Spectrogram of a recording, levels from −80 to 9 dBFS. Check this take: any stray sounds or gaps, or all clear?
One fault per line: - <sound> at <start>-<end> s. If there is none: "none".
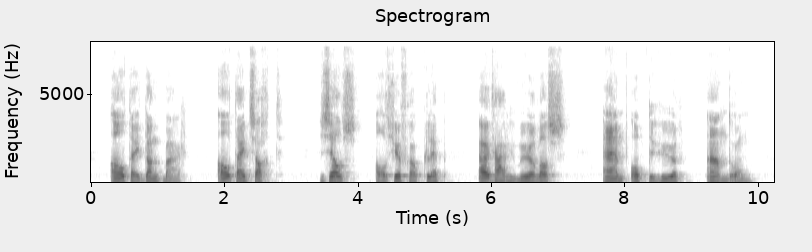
none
